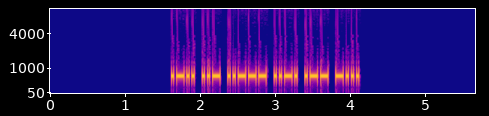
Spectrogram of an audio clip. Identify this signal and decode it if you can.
Morse code, heard as a keyed tone, about 36 wpm, 700 Hz. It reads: LU2FWB
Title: DXCC-100 Call Signs - 6 Characters - Repeated 2x - 35wpm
